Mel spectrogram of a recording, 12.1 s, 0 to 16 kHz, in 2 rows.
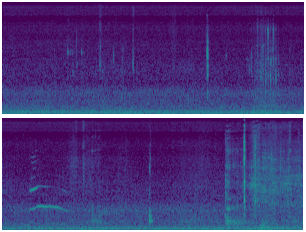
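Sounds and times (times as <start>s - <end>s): cat meowing: 6.6s - 7.4s.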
